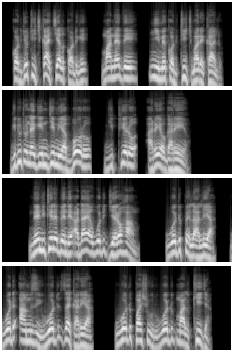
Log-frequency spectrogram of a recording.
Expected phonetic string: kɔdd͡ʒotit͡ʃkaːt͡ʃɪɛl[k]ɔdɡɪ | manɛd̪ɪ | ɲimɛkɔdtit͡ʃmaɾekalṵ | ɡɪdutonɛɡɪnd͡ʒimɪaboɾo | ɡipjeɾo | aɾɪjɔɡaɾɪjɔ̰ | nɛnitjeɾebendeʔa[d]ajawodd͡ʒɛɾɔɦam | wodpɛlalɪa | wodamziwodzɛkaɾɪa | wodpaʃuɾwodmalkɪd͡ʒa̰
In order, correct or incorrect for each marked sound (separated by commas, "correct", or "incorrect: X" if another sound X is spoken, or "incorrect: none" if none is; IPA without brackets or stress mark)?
correct, correct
